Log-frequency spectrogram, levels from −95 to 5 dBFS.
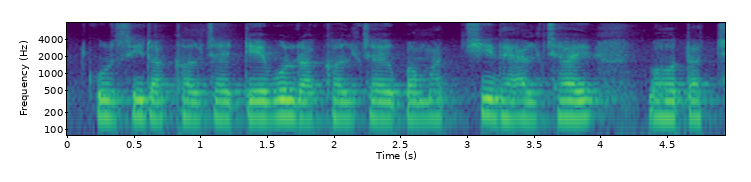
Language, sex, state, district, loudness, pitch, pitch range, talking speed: Maithili, male, Bihar, Samastipur, -26 LUFS, 160 Hz, 155-160 Hz, 155 wpm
